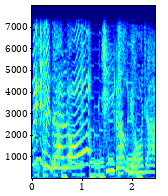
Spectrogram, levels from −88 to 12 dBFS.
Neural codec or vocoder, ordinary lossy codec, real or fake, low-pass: none; none; real; 7.2 kHz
